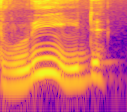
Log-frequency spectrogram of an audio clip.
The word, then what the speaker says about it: lead: similar kinds of sounds the verb lead uses the same vowel sound as the verb meet and if you lead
